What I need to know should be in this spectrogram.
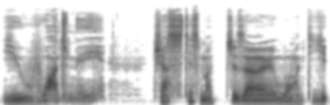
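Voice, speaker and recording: Man playing a possessive yandere kidnapper, low gravelly voice, sweetly menacing, teasing, intimate ASMR roleplay. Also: a bit bright, dry recording, studio quality, exaggerated voice. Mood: smitten, teasing. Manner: slow, teasing, often dropping into whispers. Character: obsessive possessive male kidnapper, sweetly menacing, manic lover.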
